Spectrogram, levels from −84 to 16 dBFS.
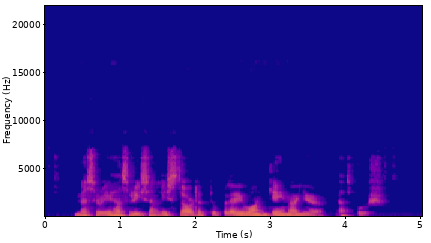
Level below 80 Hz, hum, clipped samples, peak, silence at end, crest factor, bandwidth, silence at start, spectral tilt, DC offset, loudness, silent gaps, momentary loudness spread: -68 dBFS; none; under 0.1%; -12 dBFS; 0.55 s; 16 dB; 7.4 kHz; 0.4 s; -7 dB/octave; under 0.1%; -27 LUFS; none; 15 LU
